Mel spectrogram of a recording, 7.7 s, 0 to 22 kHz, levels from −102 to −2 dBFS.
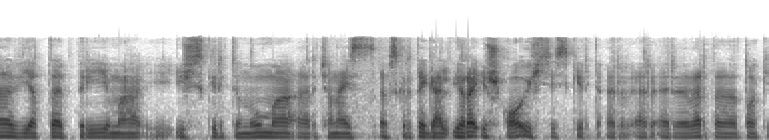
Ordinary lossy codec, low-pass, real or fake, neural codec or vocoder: AAC, 48 kbps; 7.2 kHz; real; none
